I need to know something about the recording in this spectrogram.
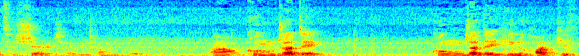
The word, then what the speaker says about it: Kung Jaadee: Kung Jaadee. Kung Jaadee hinu had kith kadikya. So my Haida name is. Can you all say Kung Jaadee? Kung Jaadee.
